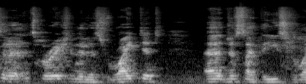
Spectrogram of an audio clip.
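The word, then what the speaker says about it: IInspiration: suit products of inspiration so they do still pronounce it inspiration they just write it just like they used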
